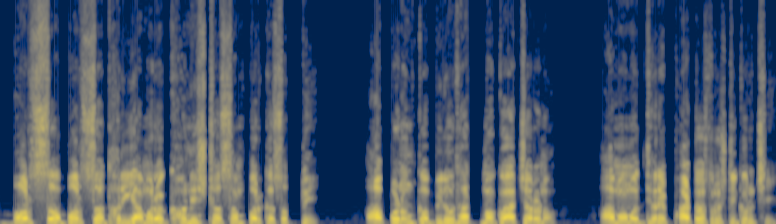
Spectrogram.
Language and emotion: Odia, angry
